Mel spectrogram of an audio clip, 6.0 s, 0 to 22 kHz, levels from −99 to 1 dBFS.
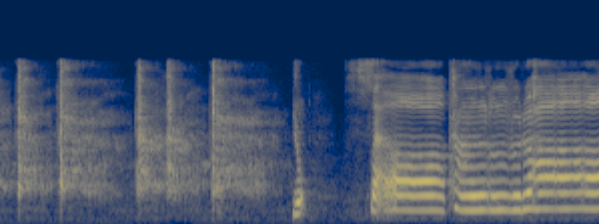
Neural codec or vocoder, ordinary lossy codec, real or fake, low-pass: autoencoder, 22.05 kHz, a latent of 192 numbers a frame, VITS, trained on one speaker; none; fake; 7.2 kHz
